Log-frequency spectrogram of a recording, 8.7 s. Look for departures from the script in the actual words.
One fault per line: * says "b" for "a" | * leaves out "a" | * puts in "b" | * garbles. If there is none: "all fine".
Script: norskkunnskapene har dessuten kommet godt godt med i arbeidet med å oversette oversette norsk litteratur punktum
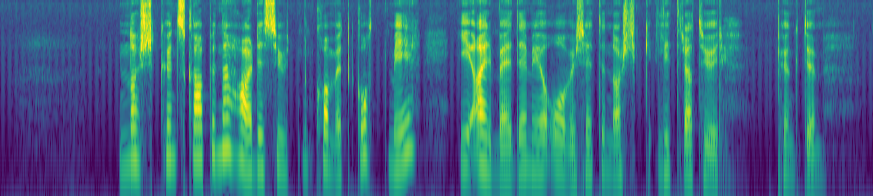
* leaves out "godt"
* leaves out "oversette"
